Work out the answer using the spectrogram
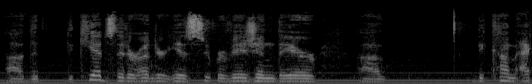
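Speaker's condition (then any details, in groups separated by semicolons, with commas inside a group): No condition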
